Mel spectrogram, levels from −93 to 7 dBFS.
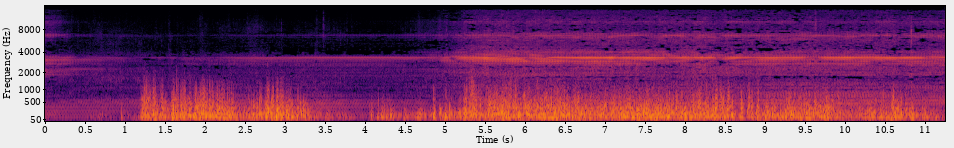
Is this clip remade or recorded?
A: recorded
